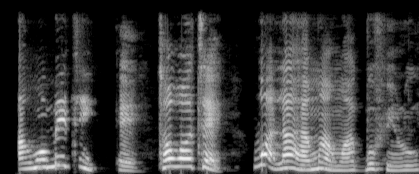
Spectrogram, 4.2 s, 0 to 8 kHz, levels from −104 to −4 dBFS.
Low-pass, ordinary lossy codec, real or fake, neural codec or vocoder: 7.2 kHz; none; real; none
